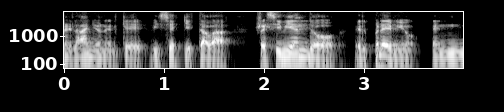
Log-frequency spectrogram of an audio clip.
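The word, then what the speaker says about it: Wyszecki: Viseski, así es más o menos se pronuncia, ¿no?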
